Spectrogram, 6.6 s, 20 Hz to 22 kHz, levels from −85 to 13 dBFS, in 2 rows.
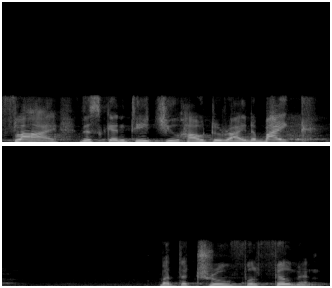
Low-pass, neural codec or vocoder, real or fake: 7.2 kHz; vocoder, 22.05 kHz, 80 mel bands, WaveNeXt; fake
